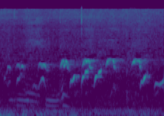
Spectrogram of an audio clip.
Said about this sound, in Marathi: बघा आता आहे ना पक्ष्यांचा आवाज.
